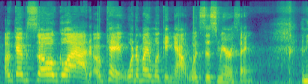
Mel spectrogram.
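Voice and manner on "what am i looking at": normal talking voice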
